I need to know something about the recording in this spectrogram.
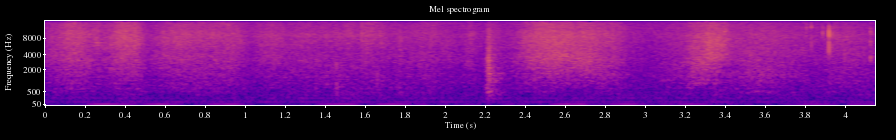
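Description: Faint rustling of a winter coat's fabric as the wearer moves and turns, with one sharp click about two seconds in, over a steady low room hum.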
